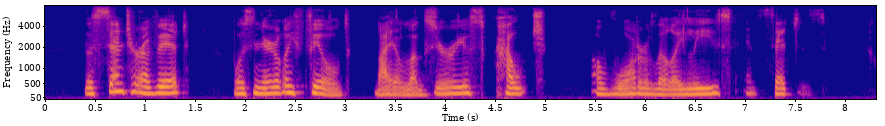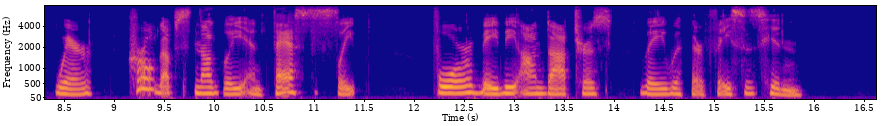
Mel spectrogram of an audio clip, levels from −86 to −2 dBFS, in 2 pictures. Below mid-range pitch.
No: medium, 185 Hz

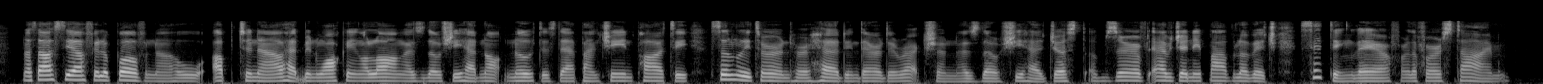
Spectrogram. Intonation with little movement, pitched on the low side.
No: narrow, 2.2 semitones; medium, 160 Hz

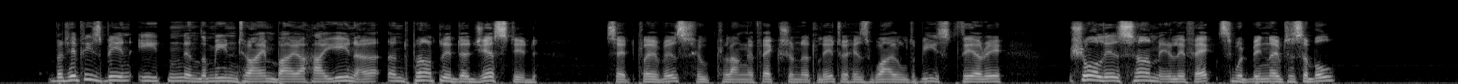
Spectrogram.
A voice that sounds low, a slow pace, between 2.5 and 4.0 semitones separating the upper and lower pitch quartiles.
No: low, 130 Hz; slow, 125 wpm; average, 4.8 semitones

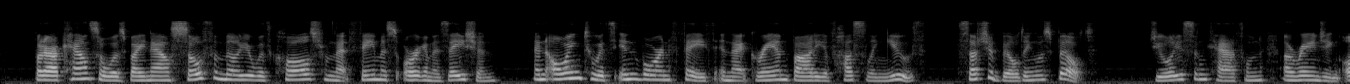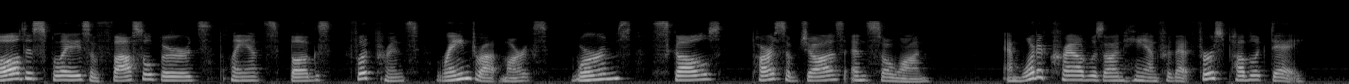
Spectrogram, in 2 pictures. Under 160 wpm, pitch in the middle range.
No: average, 145 wpm; high, 200 Hz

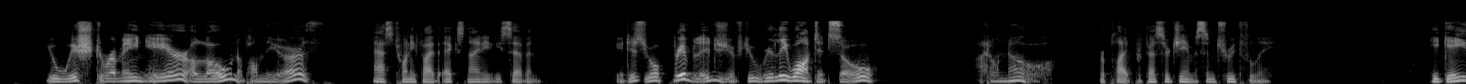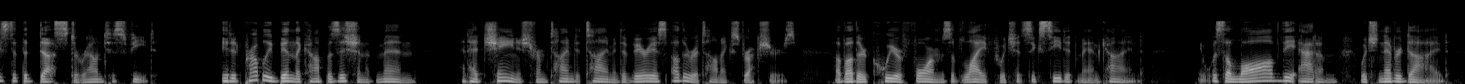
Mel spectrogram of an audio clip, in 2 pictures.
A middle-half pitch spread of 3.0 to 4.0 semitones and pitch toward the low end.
Yes: average, 3.7 semitones; low, 130 Hz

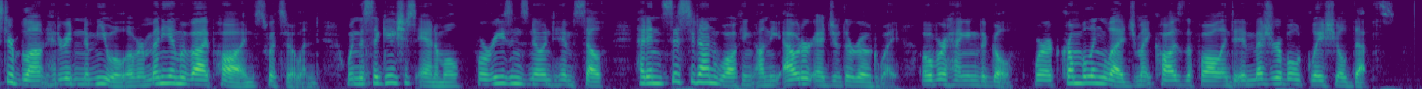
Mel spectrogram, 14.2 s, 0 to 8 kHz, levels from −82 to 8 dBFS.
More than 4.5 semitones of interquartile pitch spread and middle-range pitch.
Yes: average, 5.0 semitones; medium, 165 Hz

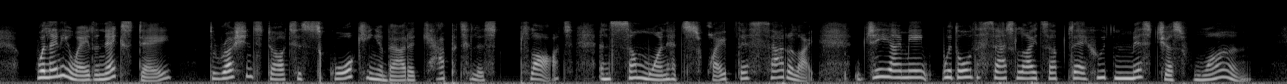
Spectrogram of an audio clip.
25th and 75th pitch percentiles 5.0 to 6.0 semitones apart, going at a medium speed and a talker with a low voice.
No: wide, 5.4 semitones; average, 150 wpm; very high, 275 Hz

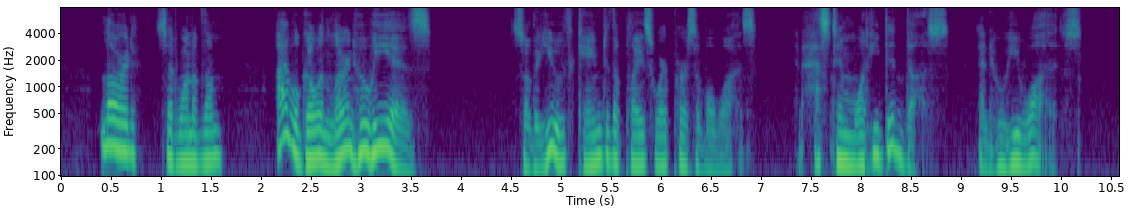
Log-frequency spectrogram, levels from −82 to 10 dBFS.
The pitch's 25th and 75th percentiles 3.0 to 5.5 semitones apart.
Yes: average, 4.0 semitones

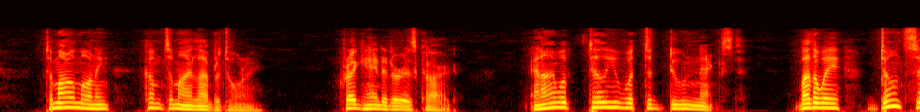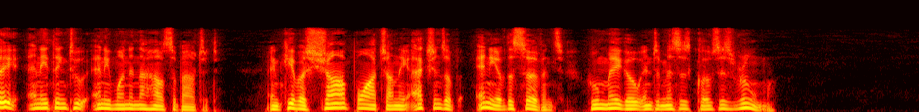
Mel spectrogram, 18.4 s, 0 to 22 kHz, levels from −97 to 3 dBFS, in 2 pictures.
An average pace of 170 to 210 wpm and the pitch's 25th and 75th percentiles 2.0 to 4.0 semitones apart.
No: average, 175 wpm; average, 4.7 semitones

